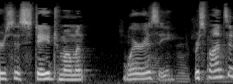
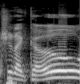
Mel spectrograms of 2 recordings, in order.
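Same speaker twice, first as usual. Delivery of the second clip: mock dilemma; 9 dB louder, slower than usual. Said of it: "Where you're like".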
